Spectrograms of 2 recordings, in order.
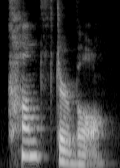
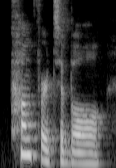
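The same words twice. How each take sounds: First: The word is said with just three syllables. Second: The word is said with more than three syllables. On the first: The speaker calls it right. "we just make it three syllables" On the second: The speaker calls it wrong. "I know it looks like it should be comfortable"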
